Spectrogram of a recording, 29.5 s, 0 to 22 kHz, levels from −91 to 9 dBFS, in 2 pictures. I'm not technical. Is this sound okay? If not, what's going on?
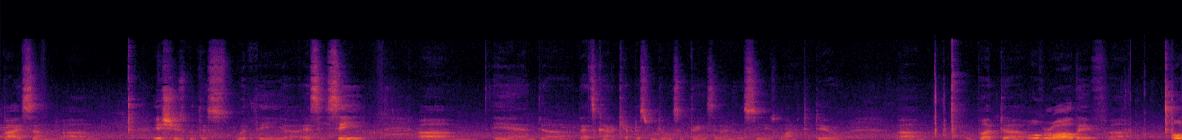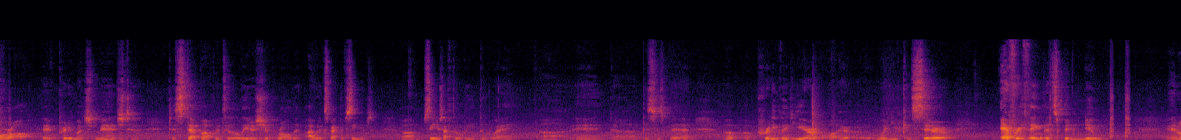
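No. A time-stretched section from 18.36 to 20.36 s plays 1.68 times faster and sounds rushed at unchanged pitch, likely software squeezing it by dropping short pieces.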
